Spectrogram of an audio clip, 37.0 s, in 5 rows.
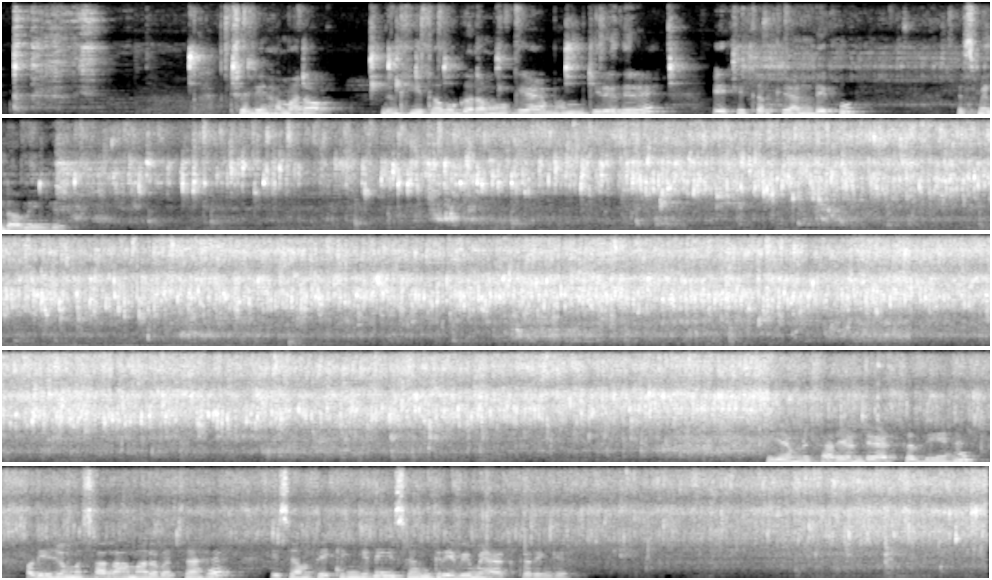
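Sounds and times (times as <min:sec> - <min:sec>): eggs sizzling in hot fat: 0:05.6 - 0:37.0.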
